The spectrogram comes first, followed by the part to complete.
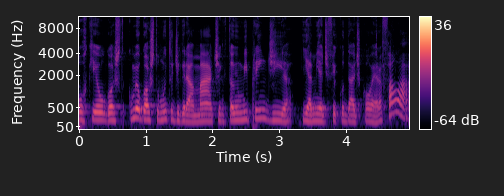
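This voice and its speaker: Someone with a strong Manaus accent talks at a very fast pace with hardly any pauses. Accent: strong Manaus accent; drops final R. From Brazil, Manaus (Amazonas). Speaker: pastor. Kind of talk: podcast interview.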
